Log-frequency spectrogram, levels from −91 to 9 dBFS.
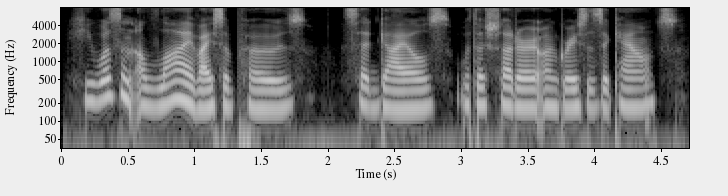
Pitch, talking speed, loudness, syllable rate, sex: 185 Hz, 165 wpm, -19 LUFS, 4.8 syllables/s, female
